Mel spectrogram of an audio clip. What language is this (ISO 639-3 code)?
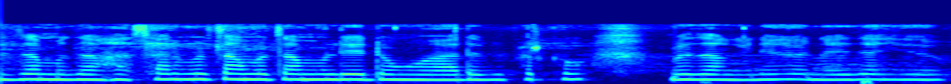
brx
